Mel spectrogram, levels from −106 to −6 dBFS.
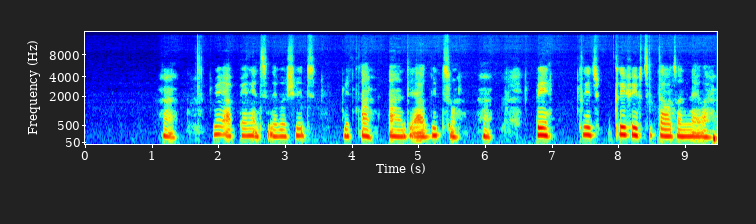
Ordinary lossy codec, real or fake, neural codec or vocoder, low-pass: none; fake; vocoder, 44.1 kHz, 128 mel bands, Pupu-Vocoder; 14.4 kHz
